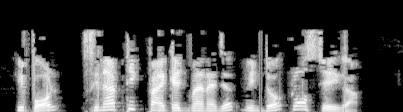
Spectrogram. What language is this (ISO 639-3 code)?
mal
